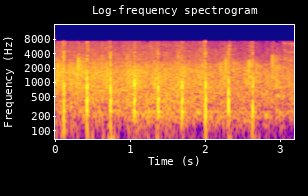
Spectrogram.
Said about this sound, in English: a sellout crowd of 350 executives from around the world here in Las Vegas tonight, making this by far the largest Stevie Awards for Sales and Customer Service event to date. This event marks the beginning. Sure, give yourself a round of applause.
